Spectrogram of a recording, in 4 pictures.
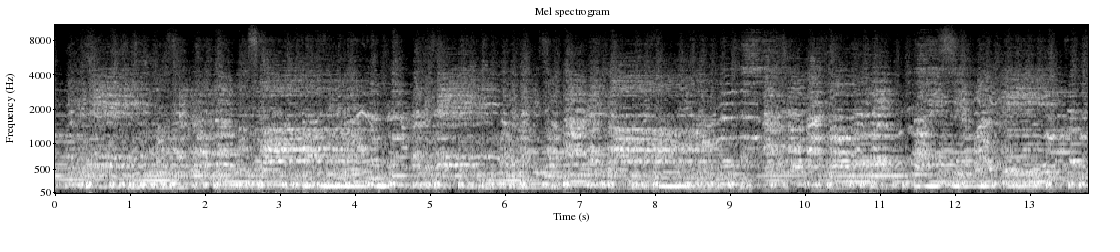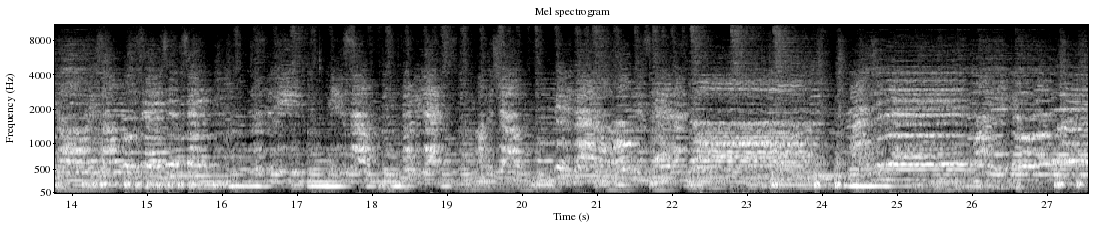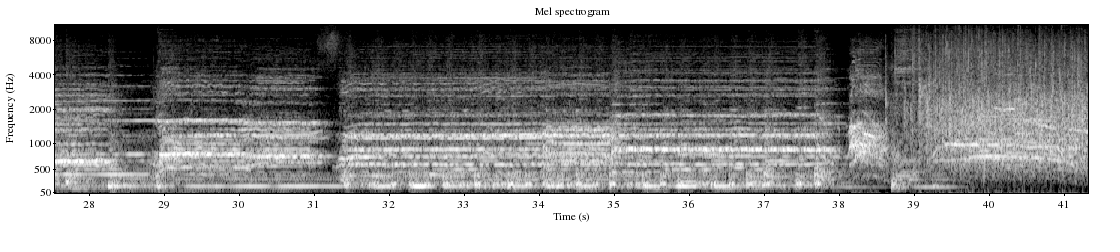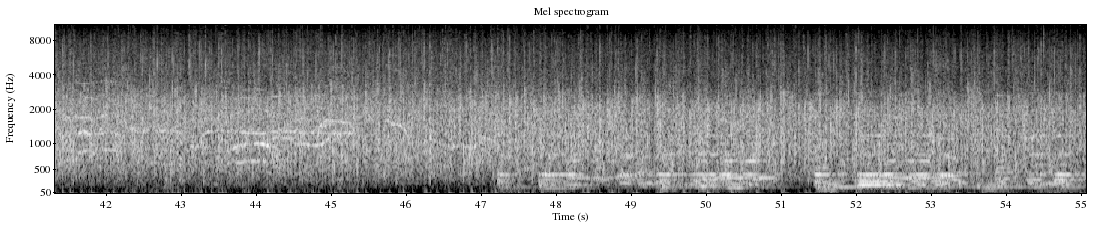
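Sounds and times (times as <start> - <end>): cast singing as a chorus: 0.0 - 38.9
instrumental accompaniment: 0.0 - 39.9, 46.5 - 55.0.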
